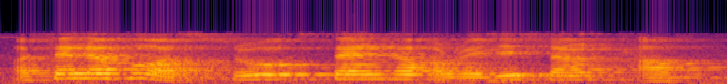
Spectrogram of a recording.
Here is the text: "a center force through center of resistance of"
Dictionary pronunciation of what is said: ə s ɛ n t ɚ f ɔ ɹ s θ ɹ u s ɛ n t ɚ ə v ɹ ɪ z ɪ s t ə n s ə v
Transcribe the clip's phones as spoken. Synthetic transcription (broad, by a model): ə s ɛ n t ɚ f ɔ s t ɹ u s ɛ n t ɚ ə ɹ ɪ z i s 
